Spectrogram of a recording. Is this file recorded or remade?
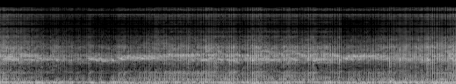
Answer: remade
